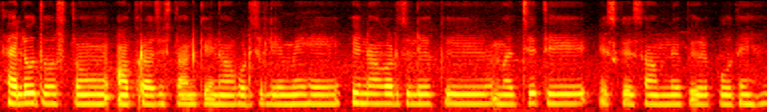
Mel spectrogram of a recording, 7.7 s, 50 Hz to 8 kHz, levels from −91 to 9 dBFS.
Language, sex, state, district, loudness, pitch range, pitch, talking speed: Hindi, female, Rajasthan, Nagaur, -18 LUFS, 195-210 Hz, 205 Hz, 150 wpm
